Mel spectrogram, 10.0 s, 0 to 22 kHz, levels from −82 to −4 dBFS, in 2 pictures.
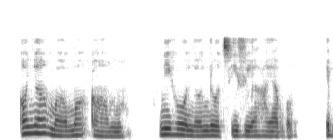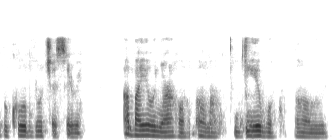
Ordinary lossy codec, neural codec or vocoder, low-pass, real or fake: none; codec, 16 kHz, 4.8 kbps, FACodec; 7.2 kHz; fake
